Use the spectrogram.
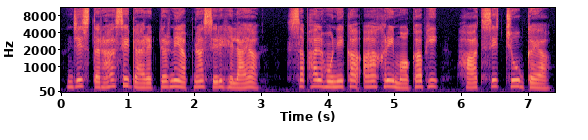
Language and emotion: Hindi, sad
